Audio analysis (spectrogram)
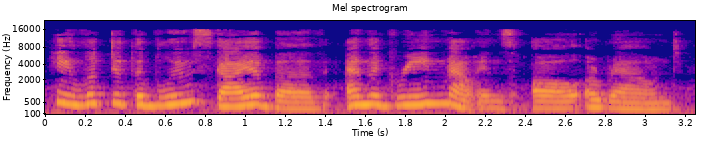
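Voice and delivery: usual speaking voice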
